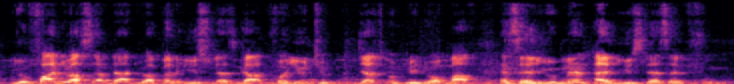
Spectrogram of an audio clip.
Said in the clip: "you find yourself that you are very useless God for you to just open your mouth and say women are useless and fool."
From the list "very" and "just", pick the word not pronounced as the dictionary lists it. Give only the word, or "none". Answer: none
